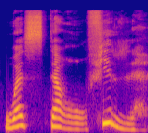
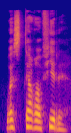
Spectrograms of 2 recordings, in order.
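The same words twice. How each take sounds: First: The gh sound is held and flows smoothly. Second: The gh sound is released quickly with a bounce. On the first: The speaker calls it right. "on va lui donner son temps de raha" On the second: The speaker calls it wrong. "On va pas le lâcher trop vite et faire wester, westerfir. Non. Ici ce serait une qalqala et c'est faux"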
